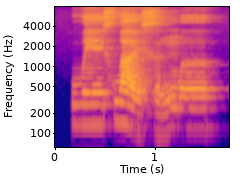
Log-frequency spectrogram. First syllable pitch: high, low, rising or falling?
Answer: high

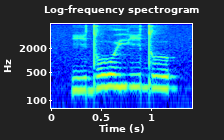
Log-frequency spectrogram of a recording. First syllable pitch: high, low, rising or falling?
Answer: low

